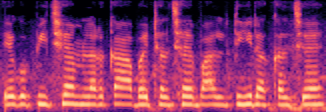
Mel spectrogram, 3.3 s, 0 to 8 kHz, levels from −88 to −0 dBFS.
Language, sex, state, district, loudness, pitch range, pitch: Maithili, female, Bihar, Samastipur, -12 LUFS, 210-220 Hz, 215 Hz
